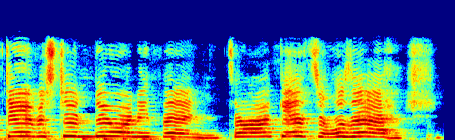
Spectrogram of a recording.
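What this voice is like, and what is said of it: Strained, grating cartoon-creature voice. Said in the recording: “Jigglypuff! ... you sound like you're having a stroke ... My voice is stuck like this! ... this voice ... People's ears will bleed.”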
